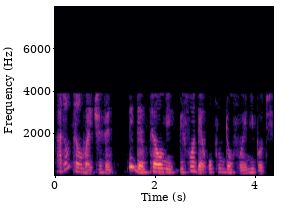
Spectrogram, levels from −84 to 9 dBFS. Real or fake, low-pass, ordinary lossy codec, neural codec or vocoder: real; 7.2 kHz; AAC, 16 kbps; none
